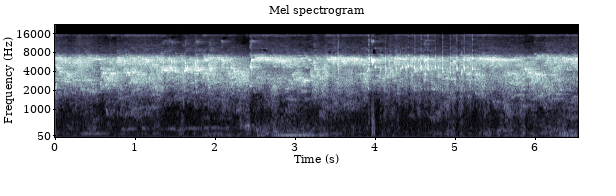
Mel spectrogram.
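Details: Lovebirds in a happy, good mood, singing and chirping together: a dense, continuous mass of high, scratchy chirps and twitters with no pauses, a few sharper notes standing out.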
